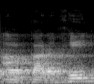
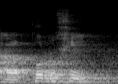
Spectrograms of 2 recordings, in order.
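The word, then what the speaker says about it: al-Karkhi: ya Syekh Mar'ruf Alkarhi ada dua versi ya ada yang bacanya Alkarhi Ada yang bacanya Alqurhi gitu. Terserah aja itu mah.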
